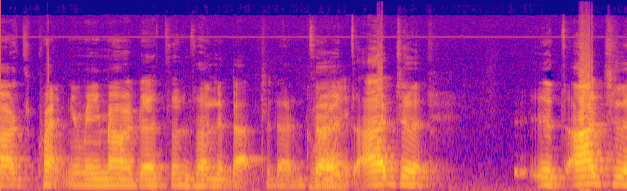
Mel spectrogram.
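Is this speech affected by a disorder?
Yes: cerebral palsy; speech.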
